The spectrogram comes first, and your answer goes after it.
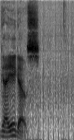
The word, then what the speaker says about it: Gallegos: You did a fantastic job pronouncing my name, too, with the double Spanish L's. I'm very proud of you. Yes, got to nail the A-yay.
